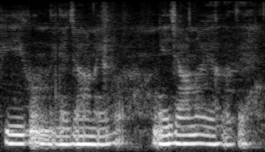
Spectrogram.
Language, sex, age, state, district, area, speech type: Dogri, female, 45-60, Jammu and Kashmir, Udhampur, rural, spontaneous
